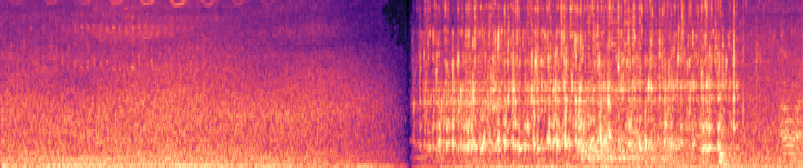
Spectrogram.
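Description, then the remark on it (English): Steady hissing rush of running water, loud, as if from a tap, with a quieter, muffled stretch before it abruptly cuts in. No one speaks. “Can't fault the water they supply.”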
